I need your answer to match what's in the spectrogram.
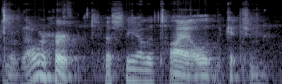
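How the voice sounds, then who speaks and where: A vlogger narrates his daily routine in his home kitchen, talking plainly and matter-of-factly through each step as he does it. He talks fast in a lowish voice with lively intonation. Background noise is loud.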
